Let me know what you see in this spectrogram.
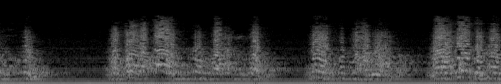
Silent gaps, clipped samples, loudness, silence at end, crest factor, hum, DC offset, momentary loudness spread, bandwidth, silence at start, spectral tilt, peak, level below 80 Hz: none; under 0.1%; -31 LUFS; 0 s; 20 dB; none; under 0.1%; 14 LU; 10 kHz; 0 s; -2.5 dB/octave; -12 dBFS; -42 dBFS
